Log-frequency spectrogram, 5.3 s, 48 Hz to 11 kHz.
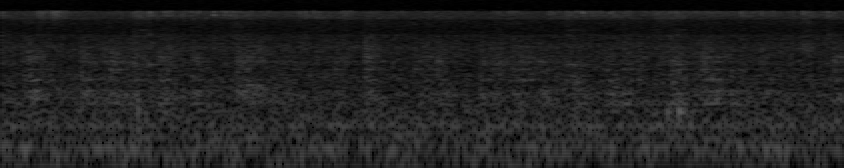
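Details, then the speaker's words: Sony TC-560 tape deck DC motor after remounting and tightening its screws one by one to cure a grinding noise: low steady even whir with faint trace of roughness, nearly silent, much better than before; normal motor run. "but nearly nothing definitely it's much better than before"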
